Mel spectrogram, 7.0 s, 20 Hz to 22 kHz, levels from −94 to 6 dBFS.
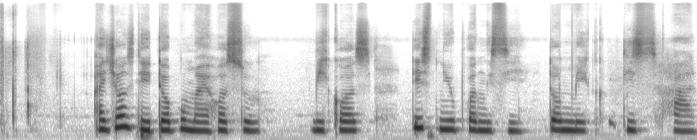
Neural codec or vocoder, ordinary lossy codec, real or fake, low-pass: autoencoder, 48 kHz, 128 numbers a frame, DAC-VAE, trained on Japanese speech; none; fake; none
